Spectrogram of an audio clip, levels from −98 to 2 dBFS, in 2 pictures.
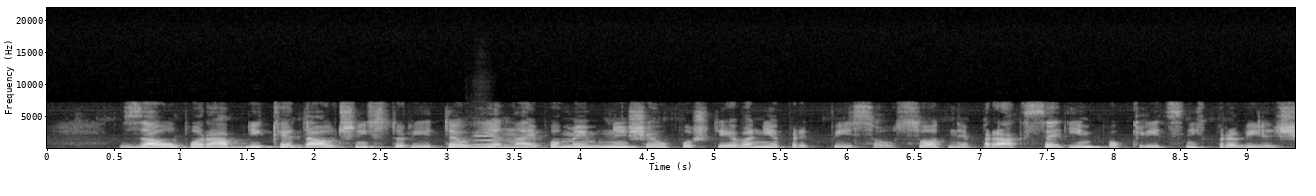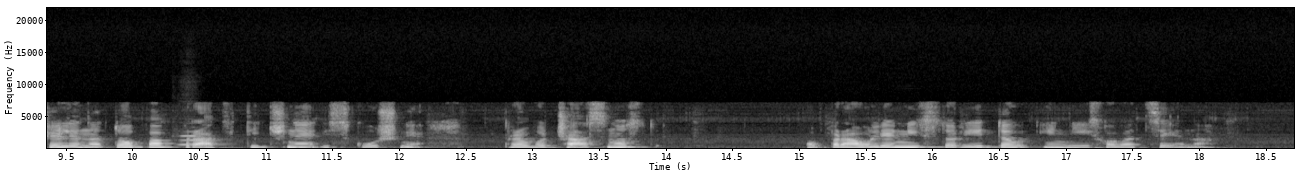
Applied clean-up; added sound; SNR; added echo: none; Wind instrument, woodwind instrument; 15 dB; none.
